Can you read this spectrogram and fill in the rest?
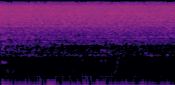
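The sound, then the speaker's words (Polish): Food sizzles steadily in a frying pan on a gas stove, a continuous crackling hiss with no voices and no pauses. “W czasie, kiedy smaży się już nasza smażeczka, nożeczka.”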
